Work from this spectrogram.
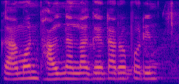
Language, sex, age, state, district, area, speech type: Assamese, female, 45-60, Assam, Udalguri, rural, spontaneous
